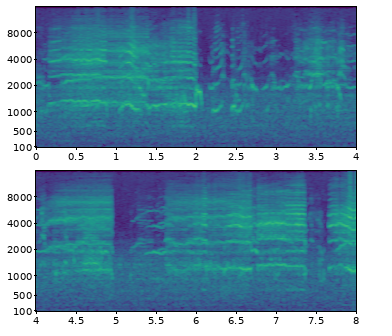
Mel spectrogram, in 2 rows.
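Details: Hungry peregrine falcon triplets at their Quebec nestbox, University of Montreal, 21 June 2022, during a feeding: long harsh screams broken by quicker, chittering and wavering squeals from several chicks.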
